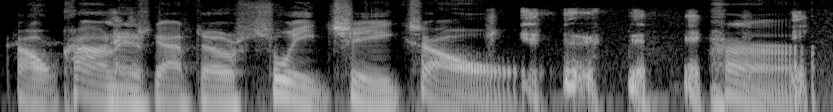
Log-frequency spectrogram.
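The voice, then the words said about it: Imitates another person's voice. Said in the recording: “In his Jim Barnett voice.”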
